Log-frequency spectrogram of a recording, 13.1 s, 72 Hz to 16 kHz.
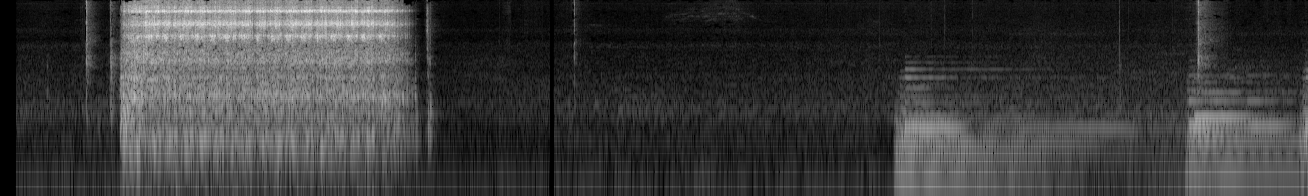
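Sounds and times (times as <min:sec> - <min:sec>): grinder clicks: 0:00.8 - 0:04.4
grinder motor whining: 0:01.2 - 0:04.4.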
